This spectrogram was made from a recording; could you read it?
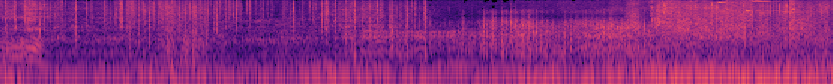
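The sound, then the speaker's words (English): A dense layer of ice cracks and crunches as the outside door of a building is pushed open in cold wind, giving way on the third push, with dense irregular snaps and splintering over a low grinding rumble that grows slightly louder toward the end. “A dense layer of ice slowly gave way on the third push.”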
